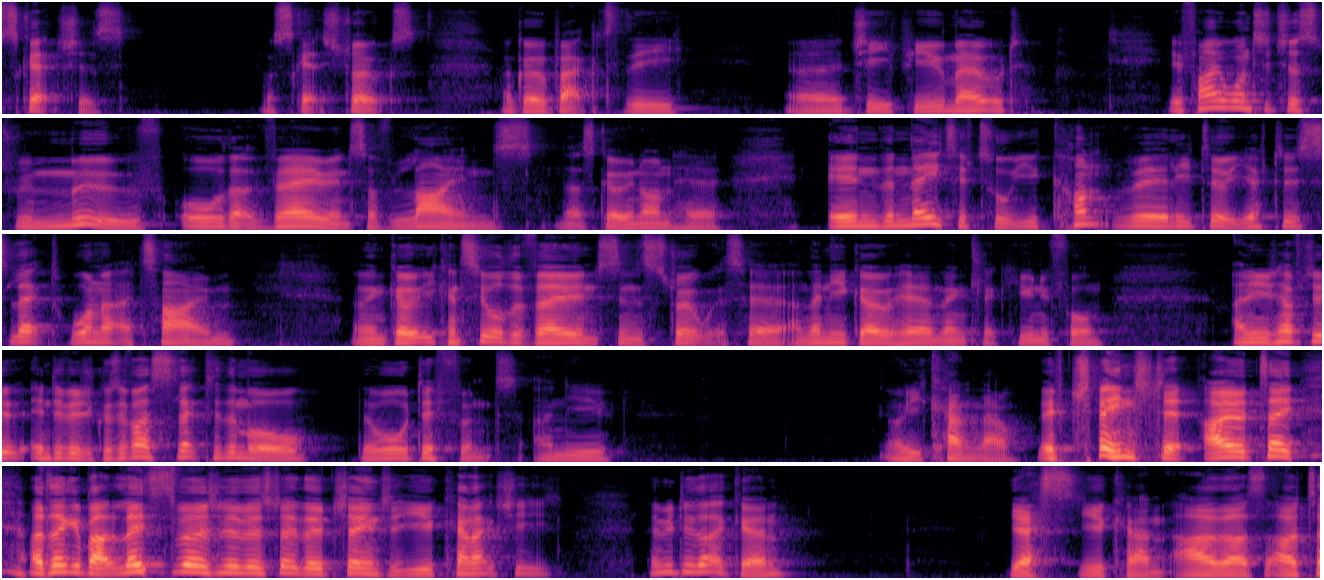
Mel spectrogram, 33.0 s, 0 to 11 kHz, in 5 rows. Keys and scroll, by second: 1.9 super+y, 20.3 super+a, 24.5 super+z, 28.3 super+z, 29.1 super+a.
